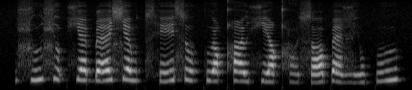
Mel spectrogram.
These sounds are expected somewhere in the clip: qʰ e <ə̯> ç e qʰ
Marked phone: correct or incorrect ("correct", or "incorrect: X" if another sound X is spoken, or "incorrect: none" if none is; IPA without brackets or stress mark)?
incorrect: ʊ̯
